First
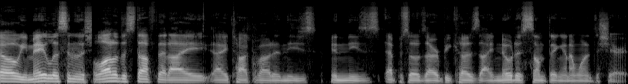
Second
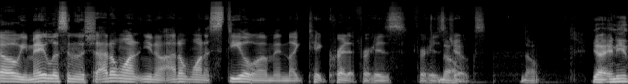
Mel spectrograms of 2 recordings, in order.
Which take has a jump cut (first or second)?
first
